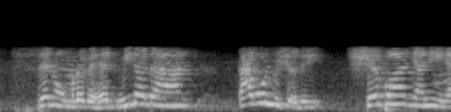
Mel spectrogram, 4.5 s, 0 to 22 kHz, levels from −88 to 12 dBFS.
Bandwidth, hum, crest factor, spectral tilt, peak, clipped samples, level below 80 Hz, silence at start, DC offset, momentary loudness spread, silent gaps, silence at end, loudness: 4 kHz; none; 12 dB; -10 dB/octave; -4 dBFS; under 0.1%; -46 dBFS; 0.15 s; under 0.1%; 12 LU; none; 0 s; -16 LUFS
